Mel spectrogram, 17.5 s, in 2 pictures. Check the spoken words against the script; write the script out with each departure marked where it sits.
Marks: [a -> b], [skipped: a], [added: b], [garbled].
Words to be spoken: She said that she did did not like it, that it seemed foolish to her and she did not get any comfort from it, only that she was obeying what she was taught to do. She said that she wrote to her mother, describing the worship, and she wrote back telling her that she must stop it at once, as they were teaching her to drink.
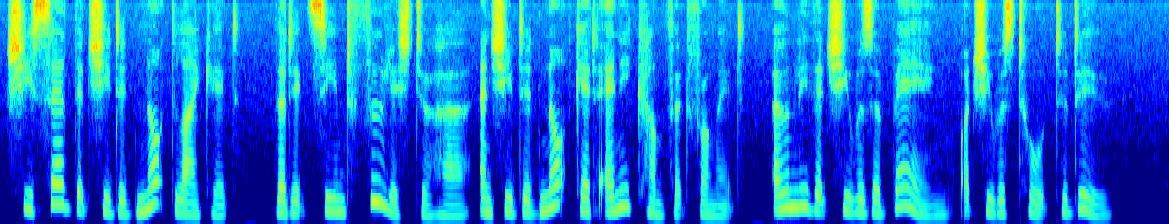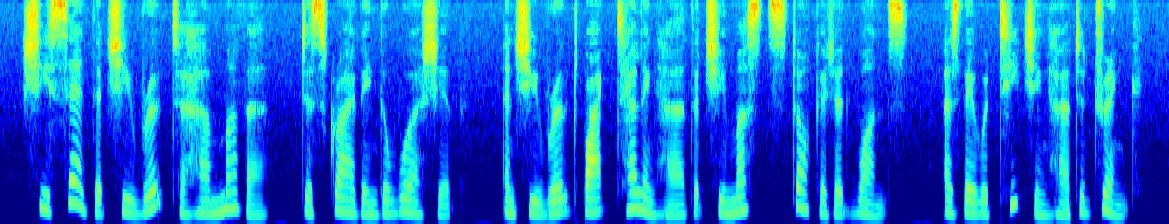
She said that she did [skipped: did] not like it, that it seemed foolish to her and she did not get any comfort from it, only that she was obeying what she was taught to do. She said that she wrote to her mother, describing the worship, and she wrote back telling her that she must stop it at once, as they were teaching her to drink.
